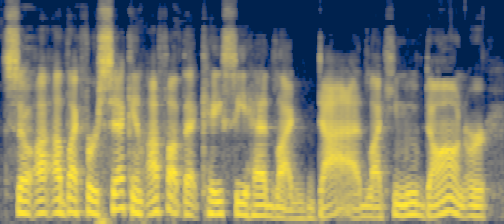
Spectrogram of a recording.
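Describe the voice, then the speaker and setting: A man's voice: mid-range voice, normal speed, fairly bright tone. A man delivering a rambling, profane comic monologue, repeating words and stammering as he goes. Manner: crude, foul-mouthed.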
